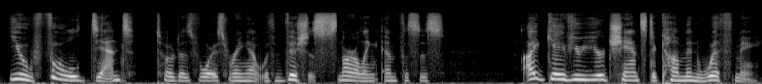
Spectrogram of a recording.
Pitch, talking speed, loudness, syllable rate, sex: 185 Hz, 165 wpm, -19 LUFS, 4.3 syllables/s, female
